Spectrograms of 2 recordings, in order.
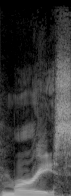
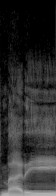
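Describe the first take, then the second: First: The name is said with an English accent. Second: The name is said with a French accent. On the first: The speaker calls it wrong. "I would be like" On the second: The speaker calls it right. "she'd be like, it's Maryse"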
